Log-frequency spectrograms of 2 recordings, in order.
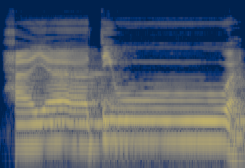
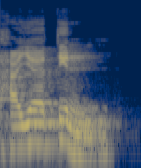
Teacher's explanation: Kasrotain ya akan bertemu dengan waw, maka kita bacanya dengan dimasukkan dan didengungkan.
